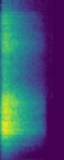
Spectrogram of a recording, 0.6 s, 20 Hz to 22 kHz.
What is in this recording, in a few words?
HH, Yamaha DJX 2B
